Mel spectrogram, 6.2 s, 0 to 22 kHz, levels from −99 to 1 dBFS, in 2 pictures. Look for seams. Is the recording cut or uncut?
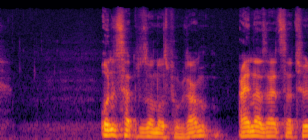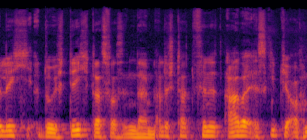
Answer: cut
